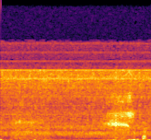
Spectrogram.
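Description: Quiet outdoor background with only a faint low rumble and no distinct sound.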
